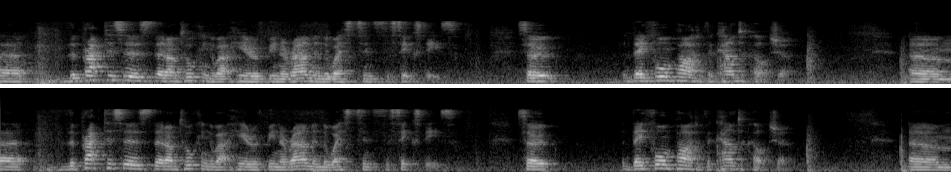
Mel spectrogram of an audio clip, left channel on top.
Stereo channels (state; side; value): normal; both; correlation 0.43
